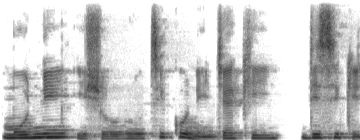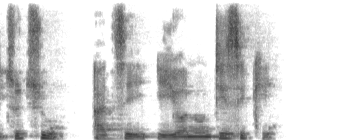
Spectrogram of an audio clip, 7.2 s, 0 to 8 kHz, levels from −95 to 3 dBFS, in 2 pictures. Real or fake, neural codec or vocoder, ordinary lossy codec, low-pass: real; none; none; none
